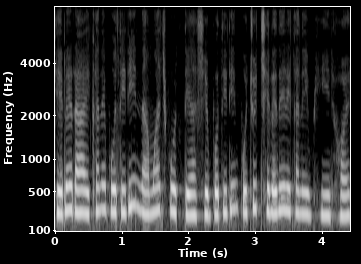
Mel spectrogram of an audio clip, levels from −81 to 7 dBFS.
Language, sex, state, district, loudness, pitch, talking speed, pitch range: Bengali, female, West Bengal, Purulia, -13 LUFS, 255 Hz, 160 wpm, 240-275 Hz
